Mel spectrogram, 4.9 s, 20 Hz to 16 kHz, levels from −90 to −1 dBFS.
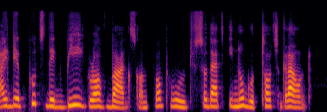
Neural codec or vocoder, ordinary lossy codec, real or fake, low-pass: codec, 16 kHz in and 24 kHz out, 0.8 kbps, FocalCodec, streaming, 65536 codes; none; fake; 10.8 kHz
